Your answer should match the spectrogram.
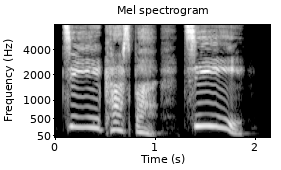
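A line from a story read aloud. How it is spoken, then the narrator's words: Called out. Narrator (German): ruft der Kasper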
